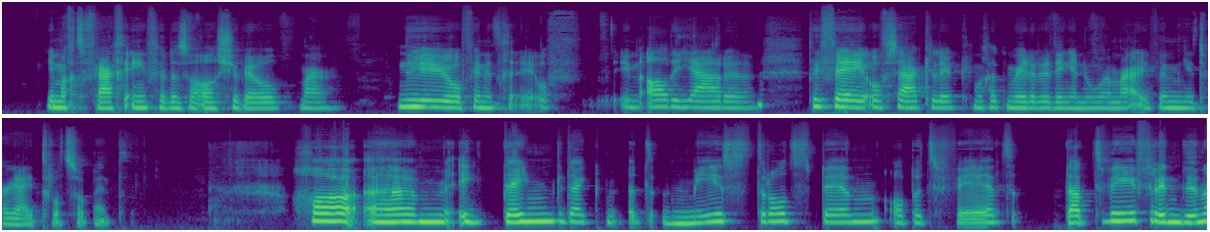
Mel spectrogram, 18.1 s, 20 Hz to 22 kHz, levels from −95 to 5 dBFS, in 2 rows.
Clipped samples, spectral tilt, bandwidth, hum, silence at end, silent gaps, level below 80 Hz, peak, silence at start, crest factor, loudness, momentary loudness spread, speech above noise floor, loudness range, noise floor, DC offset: under 0.1%; -6 dB/octave; 14 kHz; none; 0 s; none; -68 dBFS; -6 dBFS; 0.35 s; 18 dB; -24 LUFS; 17 LU; 47 dB; 10 LU; -71 dBFS; under 0.1%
